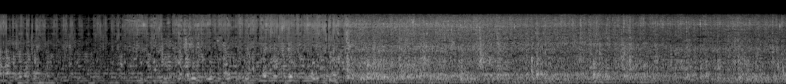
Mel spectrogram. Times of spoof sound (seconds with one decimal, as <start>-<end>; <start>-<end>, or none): 0.0-3.5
